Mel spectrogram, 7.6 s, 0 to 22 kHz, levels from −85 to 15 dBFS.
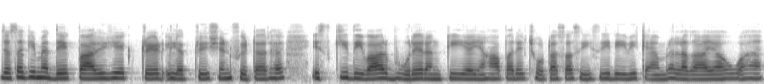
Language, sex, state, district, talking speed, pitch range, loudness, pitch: Hindi, female, Uttar Pradesh, Jyotiba Phule Nagar, 225 wpm, 190-205 Hz, -18 LUFS, 195 Hz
